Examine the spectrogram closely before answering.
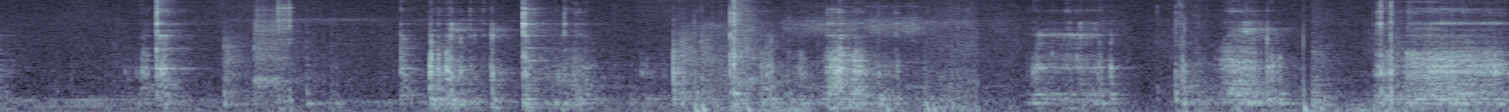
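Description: Light clicks and rustling of hard plastic trading-card holders being handled and stood up in display stands, a few scattered taps a second.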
